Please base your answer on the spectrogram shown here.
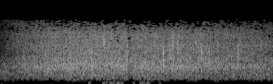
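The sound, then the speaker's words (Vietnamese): Dense, steady applause from hundreds of Communist Party of Vietnam members at the end of a speech by Phú Trọng, hands clapping together into a continuous crackling roar that holds at a fairly loud, even level throughout, with no voices. “Kết thúc bài diễn văn trong tiếng vỗ tay của hàng trăm đảng viên, ông Trọng hô to khẩu lệnh: Đảng Cộng sản Việt Nam quang vinh muôn năm.”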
